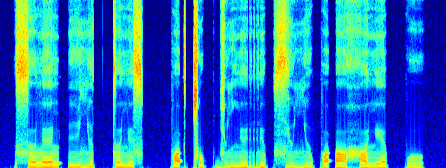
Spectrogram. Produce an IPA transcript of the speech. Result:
s ɯ l e l ʔ i ʎ ɯ tː ɯ lʲ ɯ s pː ʌ ʔ ǀ u p ɟ o ʎ lʲ ɯ rʲ ɯ p sʲ o ʎ ɯ p ʌ ʔ ʌ h ʌ lʲ ɛ pː u

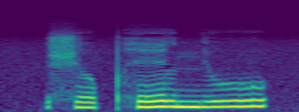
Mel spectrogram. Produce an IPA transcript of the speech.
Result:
ʃ ɤ pʰ e l mʲ u

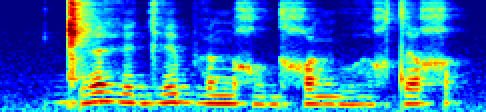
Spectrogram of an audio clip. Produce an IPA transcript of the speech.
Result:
ɡ͡ǁ ɛ ɦ e ɡʱ e bʱ œ ŋ ə χ o̤ ɡ ə̤ χ œ ŋ o̤ ɦ ə̤ χ t ɛ χ

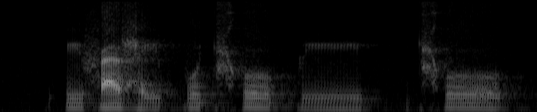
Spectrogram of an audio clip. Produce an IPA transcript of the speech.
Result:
ʔ i˧˩ f æ˥˩ ʐ iː˩ pː u˧˥ t͡ɕʰ uː˥˩ pː iː˩ | t͡ɕʰ uː˥˩

